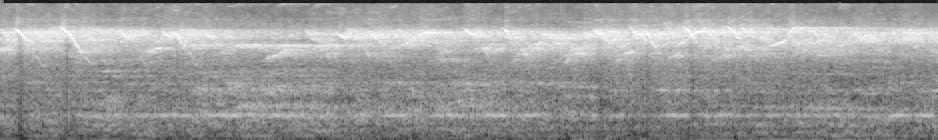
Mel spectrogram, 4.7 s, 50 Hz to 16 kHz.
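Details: Caged Double-collared seedeater kept as a companion bird, in a session ending with 147 songs; high, continuous whistled warble with quick downward and upward sweeps running the whole time, over a steady background hiss.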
